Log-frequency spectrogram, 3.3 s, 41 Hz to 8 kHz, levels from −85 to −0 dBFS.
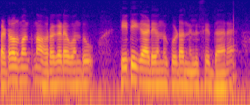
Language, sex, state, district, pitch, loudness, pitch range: Kannada, male, Karnataka, Bangalore, 120 Hz, -18 LUFS, 115-130 Hz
